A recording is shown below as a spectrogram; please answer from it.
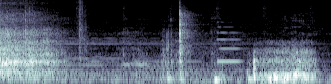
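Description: A handful of plastic pens, Sakura Pigma Micron fineliners, clattering and sliding as they are set down in a pile on a wooden table, fading out about half a second in, then a single sharp knock of a pen on the wood a little past the middle.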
